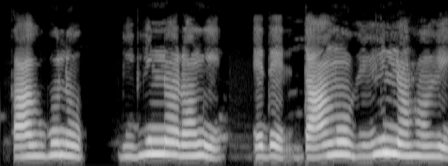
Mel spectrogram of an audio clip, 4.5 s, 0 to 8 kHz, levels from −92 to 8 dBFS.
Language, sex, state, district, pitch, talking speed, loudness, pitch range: Bengali, female, West Bengal, Paschim Medinipur, 195 Hz, 120 wpm, -16 LUFS, 185-215 Hz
